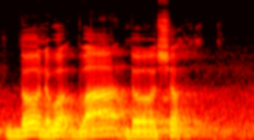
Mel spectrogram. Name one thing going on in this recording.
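A man speaks clearly and closely, explaining.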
